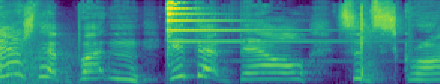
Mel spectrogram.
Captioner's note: bomb exploding; bell chiming; claps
